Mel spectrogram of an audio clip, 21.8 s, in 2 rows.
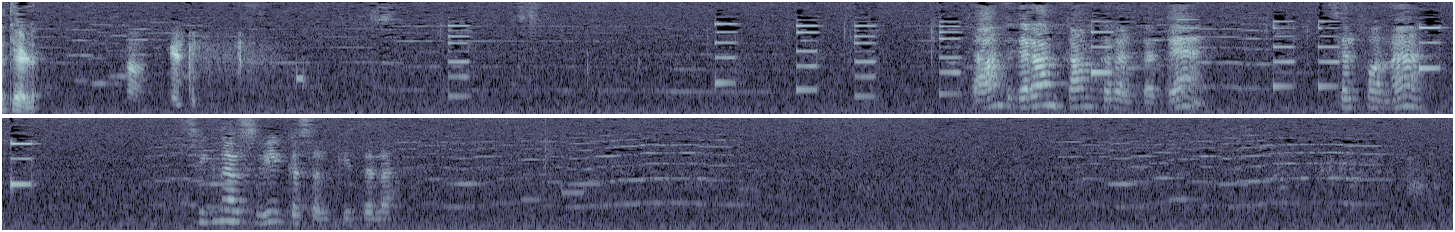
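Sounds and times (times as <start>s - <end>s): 
speech: 0.0s - 1.6s, 7.5s - 9.1s, 10.0s - 10.8s, 12.4s - 14.0s
telephone keypad tones while placing a call: 5.4s - 7.3s, 9.5s - 11.2s.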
